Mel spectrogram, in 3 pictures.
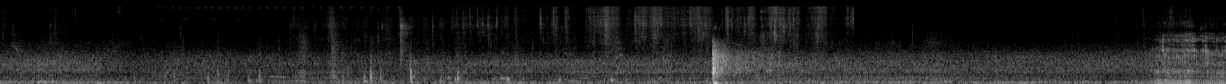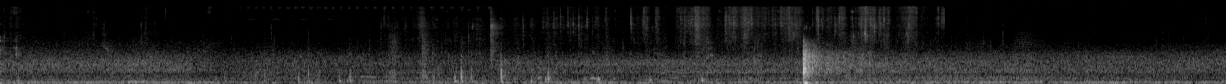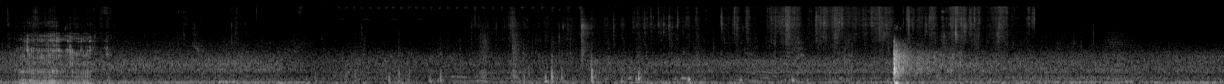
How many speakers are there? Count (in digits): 0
